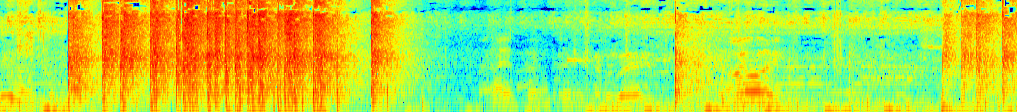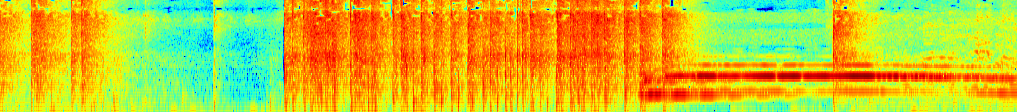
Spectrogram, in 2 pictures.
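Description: Firecrackers going off in a burning effigy, in rapid crackling runs of bangs. There are three runs, about half a second in, around seven seconds and from about ten seconds, with quieter gaps between them.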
